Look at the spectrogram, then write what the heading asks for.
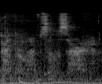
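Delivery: soft, unvoiced whisper. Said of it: "confessing she loves eggs".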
